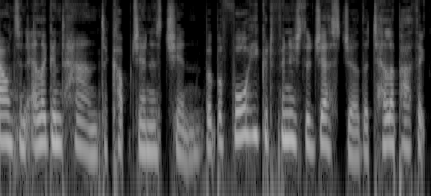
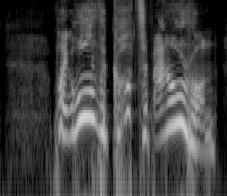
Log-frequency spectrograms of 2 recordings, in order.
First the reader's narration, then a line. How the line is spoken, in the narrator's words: shrieked Callie's voice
